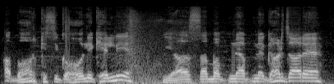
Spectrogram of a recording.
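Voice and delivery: mildly angry headman; angry, forceful. Acted. Headman threatens villagers playing Holi, angry and forceful. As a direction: order everyone to stop with some force. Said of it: "गुस्सा होकर जोर से बोले".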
